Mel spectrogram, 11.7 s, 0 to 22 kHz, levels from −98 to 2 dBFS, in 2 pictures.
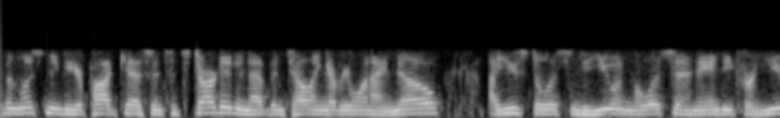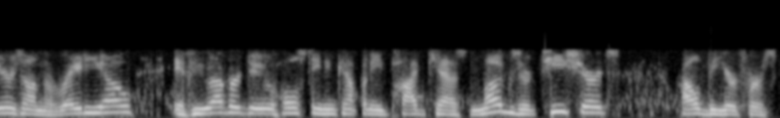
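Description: Overdone noise removal runs through the whole speech recording: heavy gating of noise-like bands leaves near-silent gaps flecked with twinkling specks, present even where the bitrate holds.

From 3.05 to 6.71 s, right after "been telling everyone I", an AMR rate drop makes the voice rougher and more synthetic without any gap or narrowing of the band. The change fits a step from 12.2 to 5.9 kbps, which sets it apart from the steady denoising damage. The same rate drop returns from 11.14 s to the end, again briefly coarsening the narrowband mobile speech, which otherwise carries only light AMR codec colouring.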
